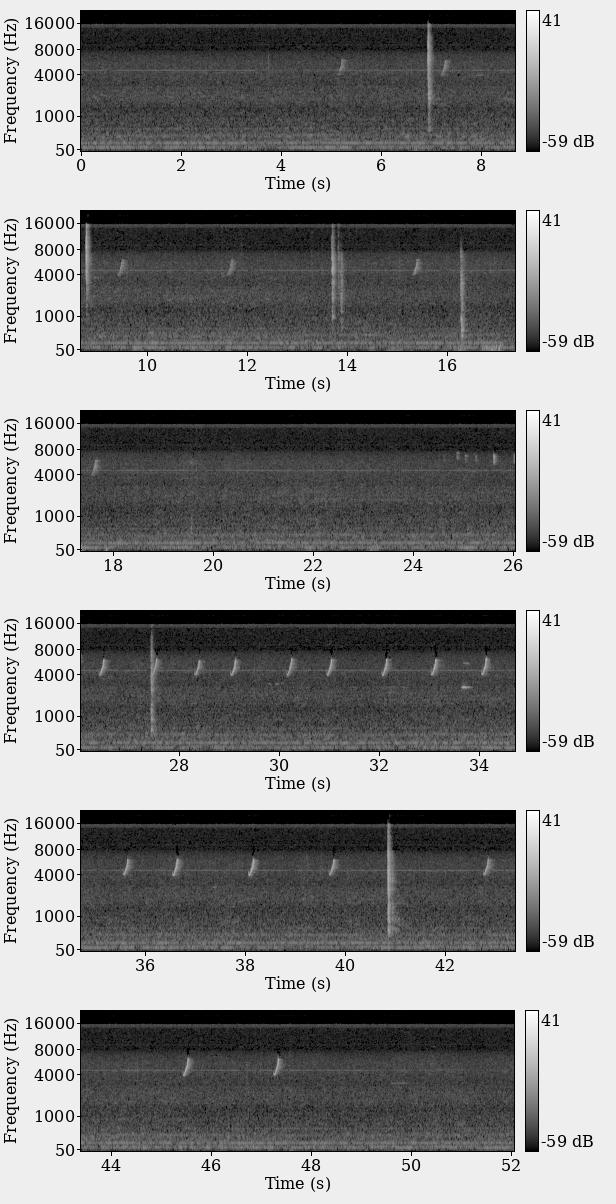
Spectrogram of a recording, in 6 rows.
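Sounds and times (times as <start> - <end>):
faint low hum: 0.0 - 52.0
sharp clicks: 6.9 - 7.3, 8.7 - 9.0, 13.6 - 14.0, 40.8 - 41.2.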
